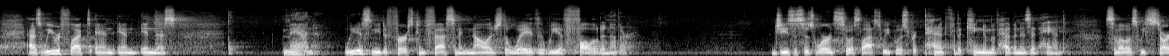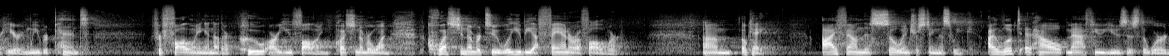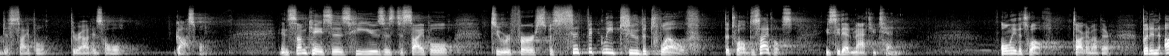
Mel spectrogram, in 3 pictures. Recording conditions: large echoing room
